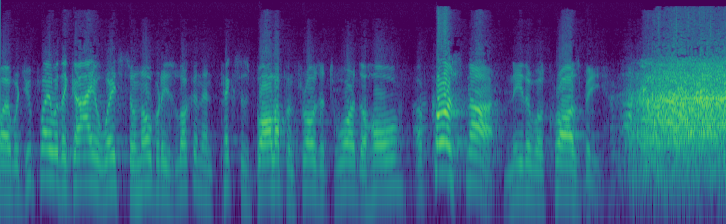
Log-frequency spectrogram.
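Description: A man speaks with animation into a microphone, heard through an old, thin radio recording.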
